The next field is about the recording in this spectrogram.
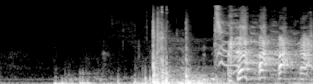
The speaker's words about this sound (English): I tried to knock the table hard enough that the minion will make a noise, and I knocked one of our microphone stands down.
